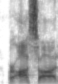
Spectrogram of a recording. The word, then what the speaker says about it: Assad: Bashar al-Assad Assad is how they say it in Syria, is, killing his own people.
